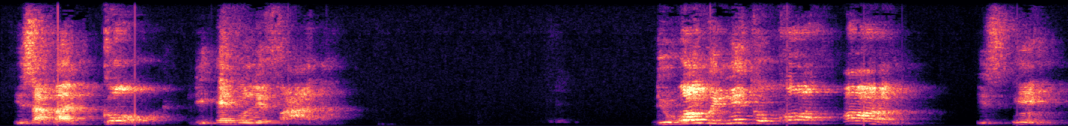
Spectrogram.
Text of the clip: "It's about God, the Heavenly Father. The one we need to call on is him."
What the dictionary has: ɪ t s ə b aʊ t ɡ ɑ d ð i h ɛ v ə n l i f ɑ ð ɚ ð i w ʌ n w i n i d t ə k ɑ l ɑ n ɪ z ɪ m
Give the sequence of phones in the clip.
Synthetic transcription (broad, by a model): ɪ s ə b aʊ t ɡ ɑ d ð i h ɛ v ə n l i f ɑ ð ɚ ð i w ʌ n w i n i d t ə k ɑ l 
